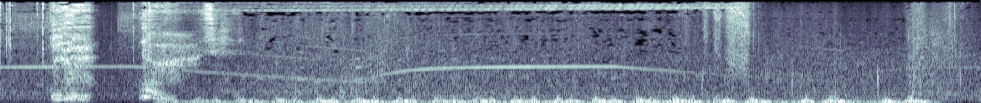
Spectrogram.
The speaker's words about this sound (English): I can't remember if we said, but basically the building goes into lockdown as soon as you arrive. So you're locked into this building with like sirens going off, all the technology, which absolutely lines the walls, seems to be flashing constantly.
